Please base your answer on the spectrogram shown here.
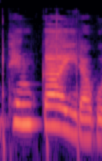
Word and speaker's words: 展開: 열전이라는 것은 넷센 그리고 전개라는 것은 텐카이라고 읽죠.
